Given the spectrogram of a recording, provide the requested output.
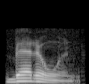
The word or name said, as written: bedouin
